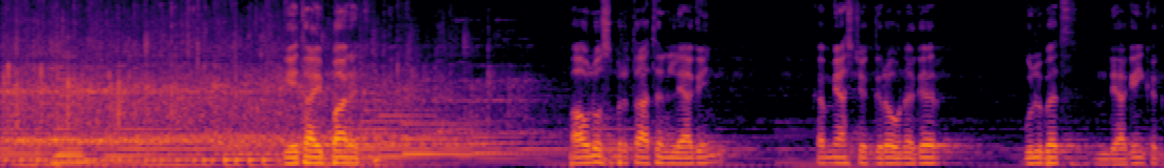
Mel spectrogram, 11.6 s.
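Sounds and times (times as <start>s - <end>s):
church congregation clapping: 0.0s - 6.6s
speech: 2.8s - 3.8s, 5.7s - 7.4s, 8.2s - 9.6s, 10.2s - 11.6s.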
